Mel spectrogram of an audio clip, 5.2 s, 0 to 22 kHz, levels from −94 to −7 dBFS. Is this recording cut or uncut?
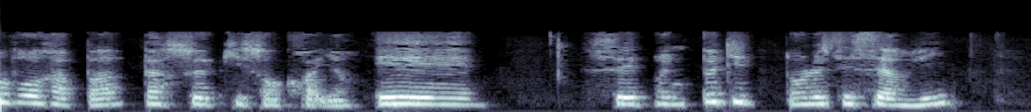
cut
